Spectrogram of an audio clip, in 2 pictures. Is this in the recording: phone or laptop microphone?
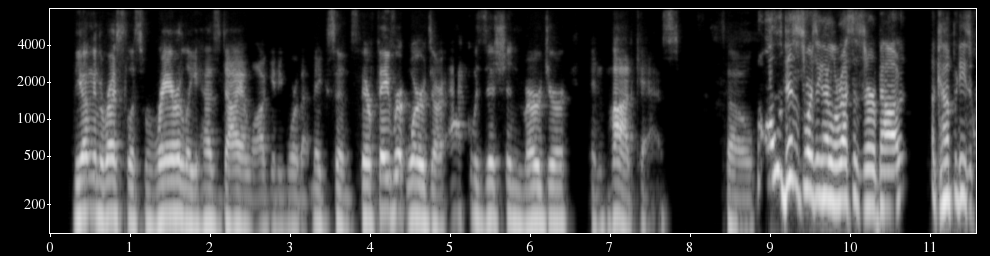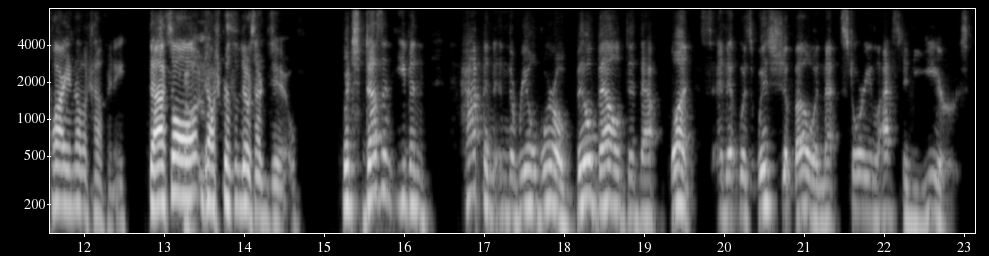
no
